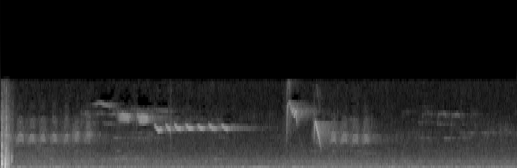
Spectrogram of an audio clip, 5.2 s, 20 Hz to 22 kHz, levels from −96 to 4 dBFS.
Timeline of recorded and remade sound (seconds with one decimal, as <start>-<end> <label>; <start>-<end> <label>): 0.0-5.2 recorded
